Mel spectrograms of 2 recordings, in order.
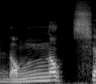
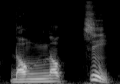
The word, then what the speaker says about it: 넉넉지: 기출 문제 넉넉지 않아요 놀랍게도 많은 사람들이 넉넉치 않다고 해요 살림이 넉넉치 않다 절대 안 돼요 넉넉지 찌라고 발음하는데 하가 탈락하는 이유 앞에 기억을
